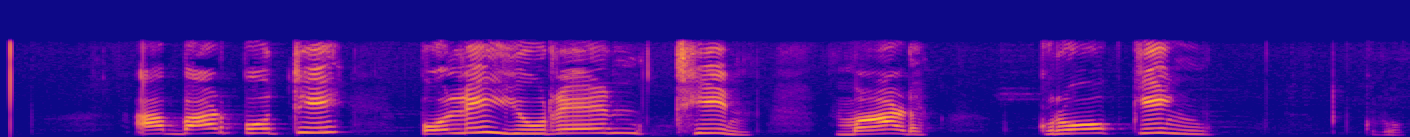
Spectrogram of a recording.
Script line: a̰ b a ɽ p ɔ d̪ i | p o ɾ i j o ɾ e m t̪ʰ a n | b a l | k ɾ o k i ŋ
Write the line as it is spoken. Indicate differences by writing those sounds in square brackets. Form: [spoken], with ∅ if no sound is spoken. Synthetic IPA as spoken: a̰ b a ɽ p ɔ [t̪] i | p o [l] i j [u] ɾ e [n] t̪ʰ [i] n | [m] a [ɽ] | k ɾ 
